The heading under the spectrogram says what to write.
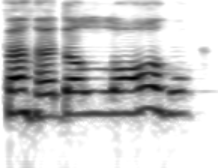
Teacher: فہد اللہ، ہاں کو سینے کی طرف آواز جائے گی. فہد اللہ، اللہ کے نام سے پہلے زبر ہے، لام کو ہیوی پڑھا جائے گا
